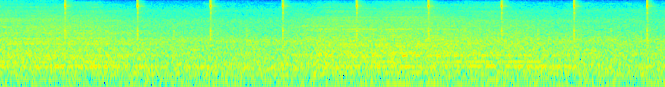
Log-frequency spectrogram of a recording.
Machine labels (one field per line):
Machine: valve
